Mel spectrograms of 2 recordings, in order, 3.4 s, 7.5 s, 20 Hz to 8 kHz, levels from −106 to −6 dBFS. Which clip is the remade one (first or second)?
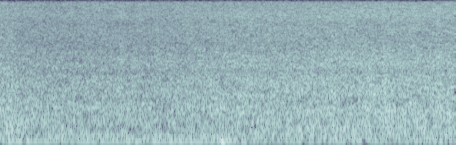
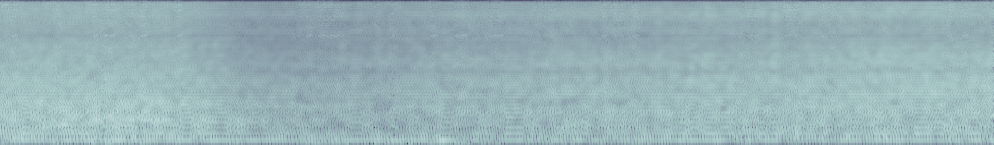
second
